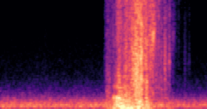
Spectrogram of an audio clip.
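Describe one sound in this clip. A burst of snow whooshes loudly.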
